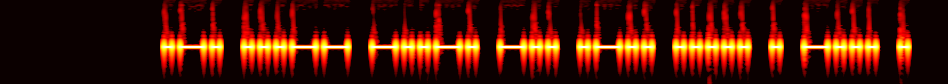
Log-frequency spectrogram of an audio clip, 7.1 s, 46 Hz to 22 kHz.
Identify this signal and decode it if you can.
Morse code, heard as a keyed tone, about 21 wpm, 700 Hz. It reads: R3/DL5EBE
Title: Difficult Call Signs 20wpm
